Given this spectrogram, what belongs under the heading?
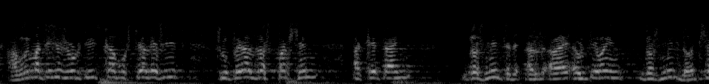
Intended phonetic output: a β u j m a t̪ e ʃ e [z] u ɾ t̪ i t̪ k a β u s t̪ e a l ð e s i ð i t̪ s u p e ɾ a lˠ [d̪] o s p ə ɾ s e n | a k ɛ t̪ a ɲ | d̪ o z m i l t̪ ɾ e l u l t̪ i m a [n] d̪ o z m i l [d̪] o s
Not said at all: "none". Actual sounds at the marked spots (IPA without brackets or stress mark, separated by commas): s, d̪, ɲ, d̪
